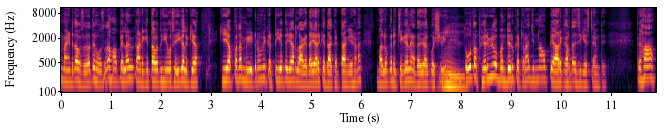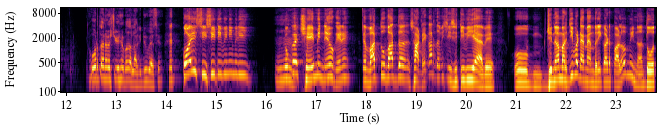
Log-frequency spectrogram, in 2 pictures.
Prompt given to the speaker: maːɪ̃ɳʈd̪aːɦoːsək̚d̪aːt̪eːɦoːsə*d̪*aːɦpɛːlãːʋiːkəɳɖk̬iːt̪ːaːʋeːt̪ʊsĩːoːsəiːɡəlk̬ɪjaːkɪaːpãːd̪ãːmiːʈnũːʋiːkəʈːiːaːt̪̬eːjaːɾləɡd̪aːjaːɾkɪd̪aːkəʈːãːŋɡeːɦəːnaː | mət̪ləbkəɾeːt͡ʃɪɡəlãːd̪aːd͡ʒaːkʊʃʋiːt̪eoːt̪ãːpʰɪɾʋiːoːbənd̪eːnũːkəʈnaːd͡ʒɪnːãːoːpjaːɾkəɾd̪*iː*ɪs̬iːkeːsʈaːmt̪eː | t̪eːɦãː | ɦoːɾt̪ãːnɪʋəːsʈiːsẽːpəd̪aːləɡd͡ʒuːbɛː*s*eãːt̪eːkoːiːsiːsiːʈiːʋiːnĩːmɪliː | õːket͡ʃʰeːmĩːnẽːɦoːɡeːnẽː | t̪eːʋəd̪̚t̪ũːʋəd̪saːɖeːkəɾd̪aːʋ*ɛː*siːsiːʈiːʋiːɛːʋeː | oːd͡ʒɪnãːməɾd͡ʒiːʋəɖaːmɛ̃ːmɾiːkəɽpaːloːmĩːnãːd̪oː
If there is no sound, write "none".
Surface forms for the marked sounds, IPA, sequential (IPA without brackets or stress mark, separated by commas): d̪, aː, s, iː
